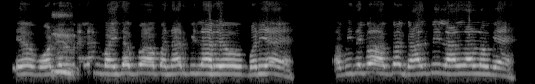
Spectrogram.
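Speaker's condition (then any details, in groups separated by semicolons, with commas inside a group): Motor neurone disease; voice strong and loud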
